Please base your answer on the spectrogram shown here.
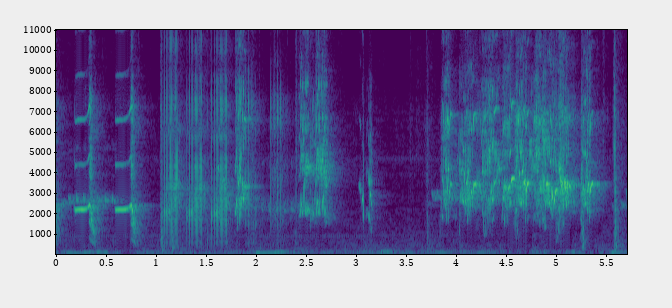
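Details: Javan myna lure call for drawing out other birds: two short whistled notes, then rasping chatter, a pause, and a long loud spell of harsh, buzzy squawking.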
